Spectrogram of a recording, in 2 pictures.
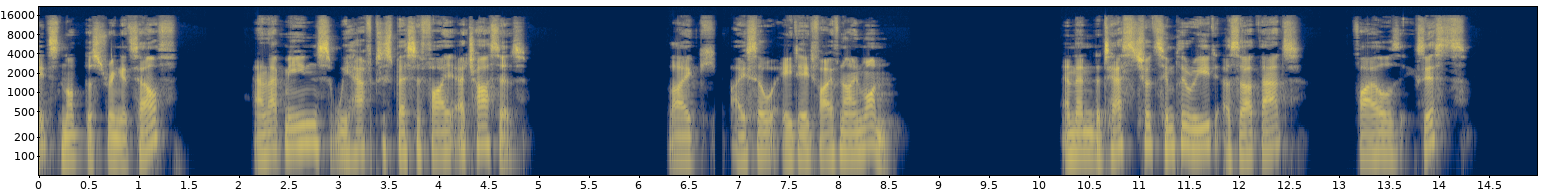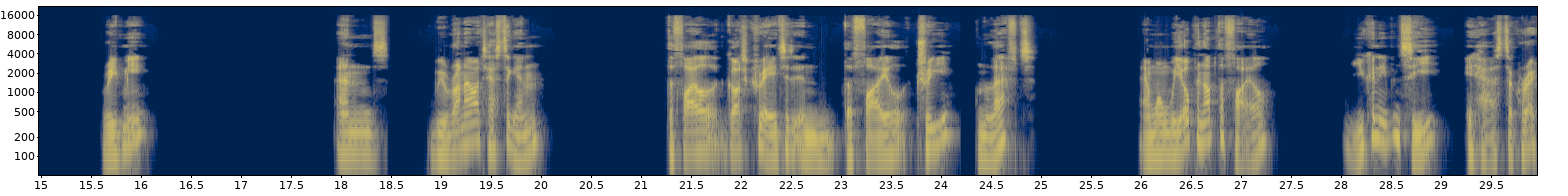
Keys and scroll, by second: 0.3 shift+F6, 19.5 ctrl+alt+F10.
